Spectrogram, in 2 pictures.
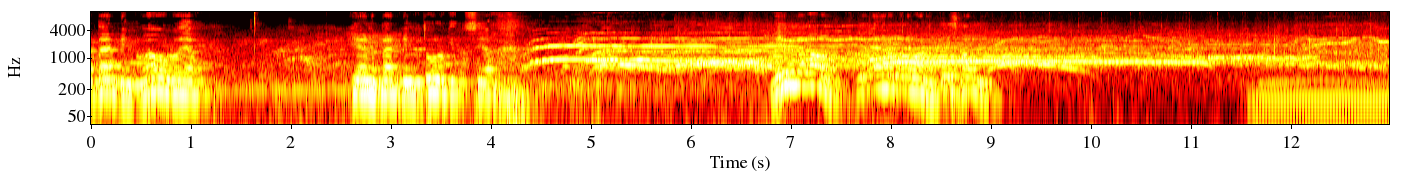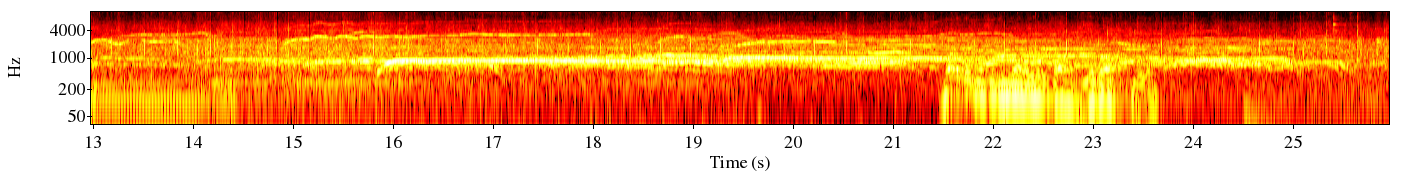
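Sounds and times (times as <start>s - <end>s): audience applauding: 4.5s - 25.9s
band holding low note: 11.6s - 17.3s
long wavering whistles: 11.6s - 22.4s.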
